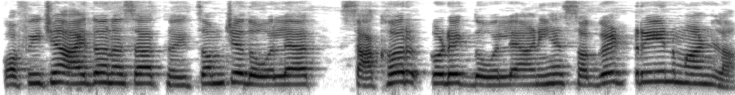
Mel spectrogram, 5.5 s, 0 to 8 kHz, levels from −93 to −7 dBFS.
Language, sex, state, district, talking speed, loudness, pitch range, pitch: Konkani, female, Goa, North and South Goa, 165 wpm, -14 LUFS, 230-270 Hz, 255 Hz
